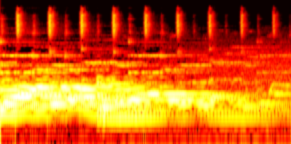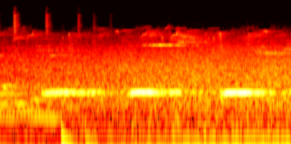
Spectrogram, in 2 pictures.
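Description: A fading musical passage gives way to quiet redwood forest ambience in California, where an owl gives a few soft, evenly spaced hoots, with faint birdsong in the background.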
